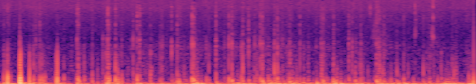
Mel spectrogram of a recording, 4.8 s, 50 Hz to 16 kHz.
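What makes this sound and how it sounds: Long red nails scratch and tap the plastic of a pink gel-bead eye mask draped over a microphone. The result is a dense, steady stream of quick muffled taps and scratchy rustles riding on a deep, throbbing low rumble near 59 Hz, with almost no high-end brightness.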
